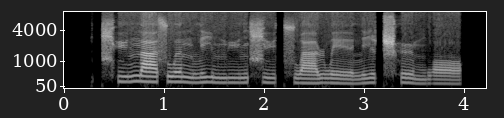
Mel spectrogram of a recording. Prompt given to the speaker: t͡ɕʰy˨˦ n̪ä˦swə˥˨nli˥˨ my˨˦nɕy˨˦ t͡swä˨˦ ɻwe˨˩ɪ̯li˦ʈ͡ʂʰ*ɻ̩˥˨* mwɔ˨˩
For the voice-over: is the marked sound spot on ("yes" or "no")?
yes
